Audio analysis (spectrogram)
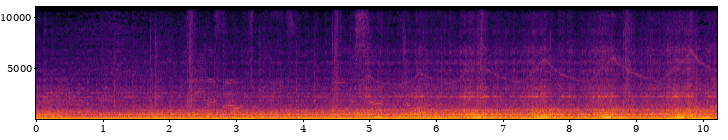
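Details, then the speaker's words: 2016 Sea-Doo RXT 260 with a freshly rebuilt engine and newer-style carbon seal, idling at 1700 rpm: short rev blips to clear the water box rise strongly and settle back cleanly with no misfire. Normal revving. "that's really all you need just to clear your water box you don't need to sit here and rip the P out of it"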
